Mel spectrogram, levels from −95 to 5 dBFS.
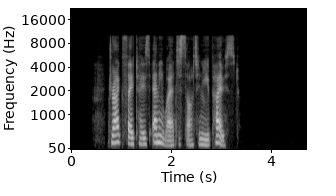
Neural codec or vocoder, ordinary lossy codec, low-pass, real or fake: codec, 24 kHz, 3 kbps, HILCodec; none; 9.9 kHz; fake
